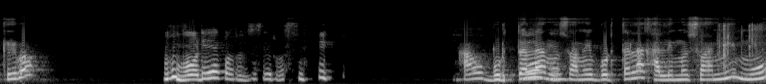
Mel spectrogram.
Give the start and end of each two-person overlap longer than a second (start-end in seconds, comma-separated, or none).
none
